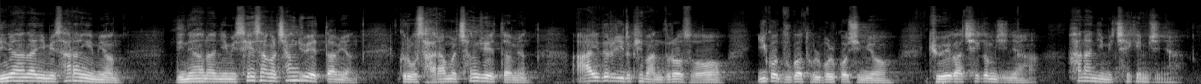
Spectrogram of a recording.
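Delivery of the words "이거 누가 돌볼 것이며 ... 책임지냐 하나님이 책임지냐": ordinary talk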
